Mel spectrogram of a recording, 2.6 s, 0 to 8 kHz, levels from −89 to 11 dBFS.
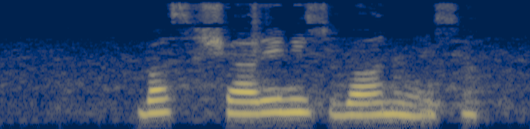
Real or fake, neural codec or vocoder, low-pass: real; none; 7.2 kHz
